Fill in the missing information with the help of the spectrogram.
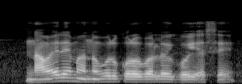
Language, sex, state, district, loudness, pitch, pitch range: Assamese, male, Assam, Kamrup Metropolitan, -18 LUFS, 125 Hz, 120-130 Hz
